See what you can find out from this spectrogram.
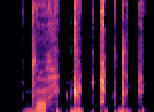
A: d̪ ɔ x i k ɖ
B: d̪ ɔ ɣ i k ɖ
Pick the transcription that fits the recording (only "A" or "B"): A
